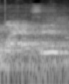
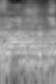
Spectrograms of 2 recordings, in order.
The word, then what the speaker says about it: flaccid: say flaccid? And flaccid's pronounced flaccid, by the way.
